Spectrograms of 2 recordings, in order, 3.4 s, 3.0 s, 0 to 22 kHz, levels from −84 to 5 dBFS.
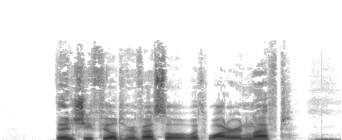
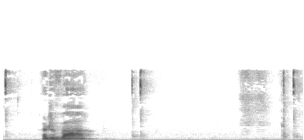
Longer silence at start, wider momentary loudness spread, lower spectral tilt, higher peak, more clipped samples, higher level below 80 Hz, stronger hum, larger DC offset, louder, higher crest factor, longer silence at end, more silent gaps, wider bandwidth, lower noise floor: first, 0.6 s vs 0.05 s; second, 10 LU vs 24 LU; about the same, -4 dB/octave vs -4 dB/octave; first, 0 dBFS vs -8 dBFS; neither; first, -56 dBFS vs -68 dBFS; neither; neither; first, -17 LUFS vs -28 LUFS; about the same, 18 dB vs 22 dB; about the same, 0.1 s vs 0.05 s; neither; first, 16 kHz vs 12 kHz; first, -75 dBFS vs -62 dBFS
